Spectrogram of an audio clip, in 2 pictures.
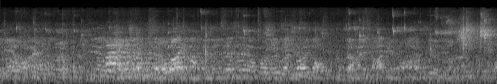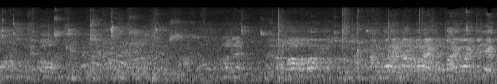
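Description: Players shouting to each other during a football match, with the thud of the ball being kicked now and then.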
